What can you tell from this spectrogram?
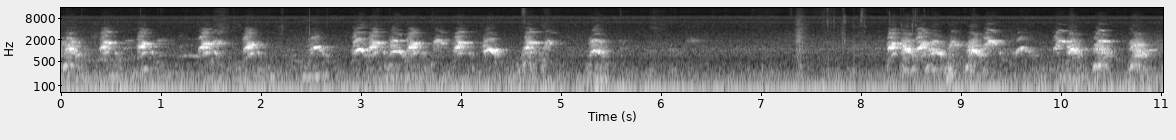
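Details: Young male Chihuahua with a long coat, born 13 April 2018, barks in clusters of short, high-pitched yips separated by brief gaps, with a longer quiet stretch midway before a final flurry; faint constant hum underneath.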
